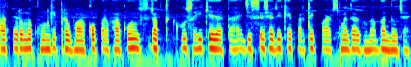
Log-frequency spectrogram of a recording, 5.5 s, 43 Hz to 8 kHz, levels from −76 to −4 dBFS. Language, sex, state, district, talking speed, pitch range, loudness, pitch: Hindi, female, Uttar Pradesh, Budaun, 285 wpm, 175-190 Hz, -21 LUFS, 180 Hz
